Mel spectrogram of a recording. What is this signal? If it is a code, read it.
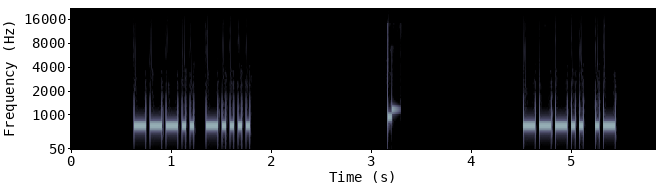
Morse code, heard as a keyed tone, about 30 wpm, 700 Hz. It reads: 86 8A
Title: Common Cut Numbers - 2-Digit 30wpm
